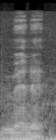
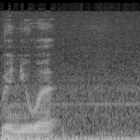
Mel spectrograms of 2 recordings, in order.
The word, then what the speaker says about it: minuet: I used to think that was pronounced minute, but it's minuet. That's because it's spelled like minute.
